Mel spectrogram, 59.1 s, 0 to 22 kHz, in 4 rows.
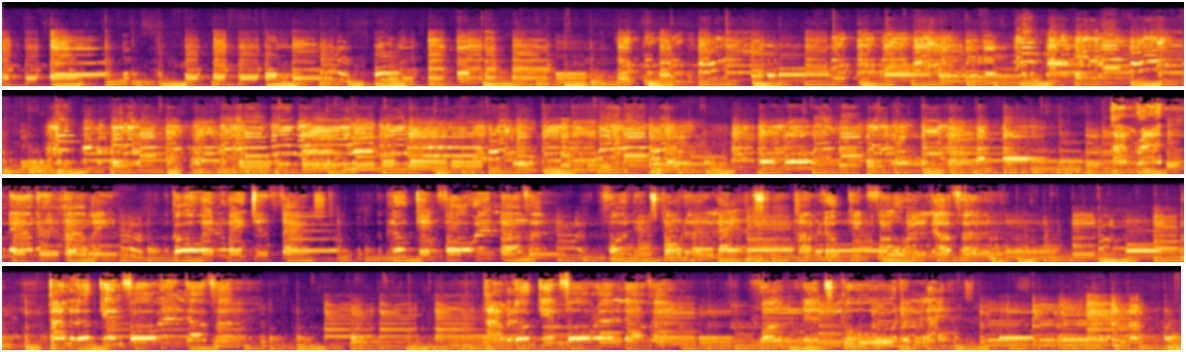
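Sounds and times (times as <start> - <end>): blues harmonica: 0.0 - 59.0
electric guitar rhythm: 0.0 - 59.0
upright bass pulse: 0.0 - 59.0.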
